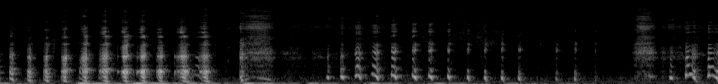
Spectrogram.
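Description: Two men laughing hard in quick rhythmic bursts of about five a second, with a gasping breath about two and a half seconds in before the laughter starts again, and another breath near the end.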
